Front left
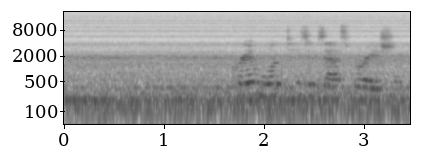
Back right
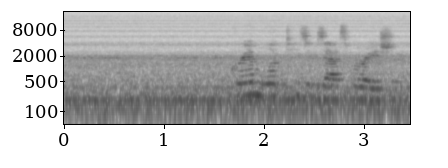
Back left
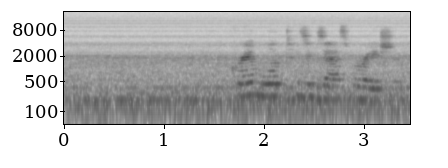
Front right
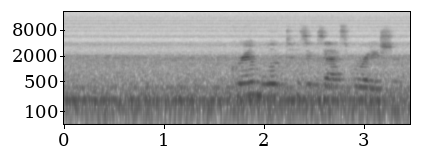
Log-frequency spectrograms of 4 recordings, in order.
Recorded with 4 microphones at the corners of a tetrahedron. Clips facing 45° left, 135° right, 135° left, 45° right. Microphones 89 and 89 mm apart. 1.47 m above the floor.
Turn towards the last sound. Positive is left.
turn(degrees=-120)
